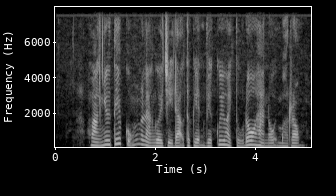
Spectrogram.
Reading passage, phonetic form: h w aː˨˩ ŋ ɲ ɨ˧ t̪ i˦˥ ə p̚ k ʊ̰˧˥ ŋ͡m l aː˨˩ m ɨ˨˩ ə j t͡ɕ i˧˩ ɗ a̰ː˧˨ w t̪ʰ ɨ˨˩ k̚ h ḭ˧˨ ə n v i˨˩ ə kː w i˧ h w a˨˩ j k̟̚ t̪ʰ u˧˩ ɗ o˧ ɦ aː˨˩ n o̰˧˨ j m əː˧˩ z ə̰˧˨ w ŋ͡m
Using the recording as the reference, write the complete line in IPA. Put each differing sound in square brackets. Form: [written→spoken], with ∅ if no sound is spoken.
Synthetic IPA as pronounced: h w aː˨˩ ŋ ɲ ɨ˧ t̪ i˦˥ ə p̚ k ʊ̰˧˥ ŋ͡m l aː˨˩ [m→ŋ] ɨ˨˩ ə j t͡ɕ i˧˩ ɗ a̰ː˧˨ w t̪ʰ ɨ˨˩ k̚ h ḭ˧˨ ə n v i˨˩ ə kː w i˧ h w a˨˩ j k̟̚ t̪ʰ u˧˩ ɗ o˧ ɦ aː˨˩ n o̰˧˨ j m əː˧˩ z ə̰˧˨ w ŋ͡m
